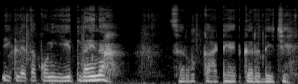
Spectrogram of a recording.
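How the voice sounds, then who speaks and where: A man from India's Konkan region, speaking with a Konkan Marathi accent, vlogs while walking forest and fields in search of wild mushrooms, pointing things out again and again for viewers. His fairly high voice is a little fast with a darkish tone, and the sound is slightly rough.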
